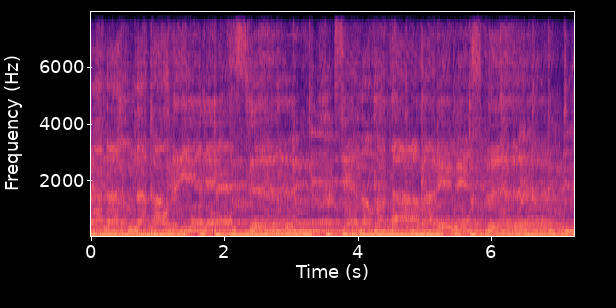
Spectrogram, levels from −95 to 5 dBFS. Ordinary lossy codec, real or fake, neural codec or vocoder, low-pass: none; fake; codec, 16 kHz, 4 kbps, FunCodec, trained on Chinese and English, 50 frames a second; none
